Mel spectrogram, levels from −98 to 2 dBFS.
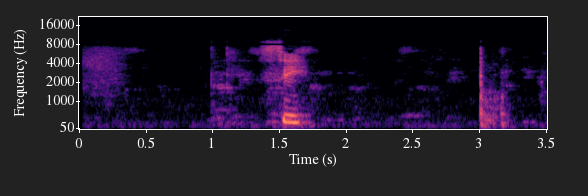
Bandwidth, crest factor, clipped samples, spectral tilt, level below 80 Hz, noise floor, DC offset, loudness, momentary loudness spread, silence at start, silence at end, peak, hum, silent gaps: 9.6 kHz; 24 dB; under 0.1%; -3 dB/octave; -80 dBFS; -76 dBFS; under 0.1%; -32 LUFS; 27 LU; 1.05 s; 0.3 s; -14 dBFS; none; none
